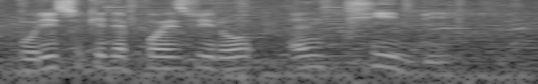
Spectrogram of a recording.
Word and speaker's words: Antibes: isso que depois virou Antibe. Se escreve Antibes, mas pronuncia sem o S, Antibes.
